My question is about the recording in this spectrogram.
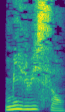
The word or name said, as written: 1800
